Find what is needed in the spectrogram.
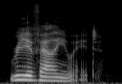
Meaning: Alternative spelling of re-evaluate
- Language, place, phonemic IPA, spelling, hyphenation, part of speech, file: English, California, /ˌɹiɪˈvæljueɪt/, reevaluate, re‧e‧val‧u‧ate, verb, En-us-reevaluate.ogg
